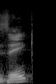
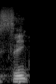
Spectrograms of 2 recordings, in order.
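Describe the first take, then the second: First: The word begins with a buzzing z sound. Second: The word begins with a hissing s sound. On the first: This is how the family at home says it. "when you go home, you say zinc" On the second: This is how it is said at the university. "you say sink when you're at Tulane"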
